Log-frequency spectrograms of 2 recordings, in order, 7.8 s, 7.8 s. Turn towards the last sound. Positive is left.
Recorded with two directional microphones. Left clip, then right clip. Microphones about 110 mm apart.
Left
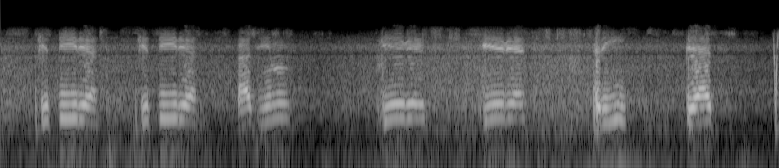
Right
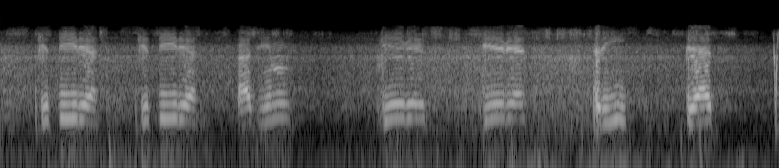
turn(degrees=35)  # may be behind; listen again after turning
